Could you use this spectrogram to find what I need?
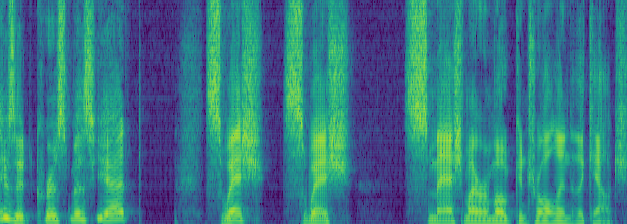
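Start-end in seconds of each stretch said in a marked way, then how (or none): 0.0-1.4 sad mumbling, pitched way up. Mumbling to oneself after a free-throw remark on TV: mock-sad Homer voice mumble. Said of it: "In my sad Homer voice, I mumbled to myself".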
